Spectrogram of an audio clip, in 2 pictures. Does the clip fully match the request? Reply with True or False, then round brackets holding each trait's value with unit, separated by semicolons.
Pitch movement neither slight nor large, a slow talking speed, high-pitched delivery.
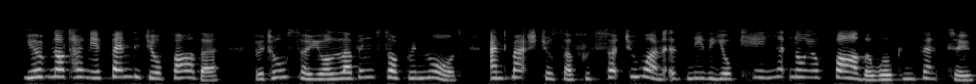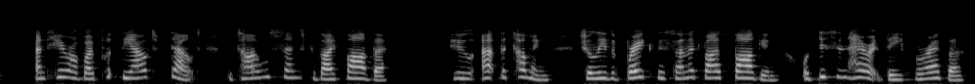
False (4.2 semitones; 190 wpm; 290 Hz)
